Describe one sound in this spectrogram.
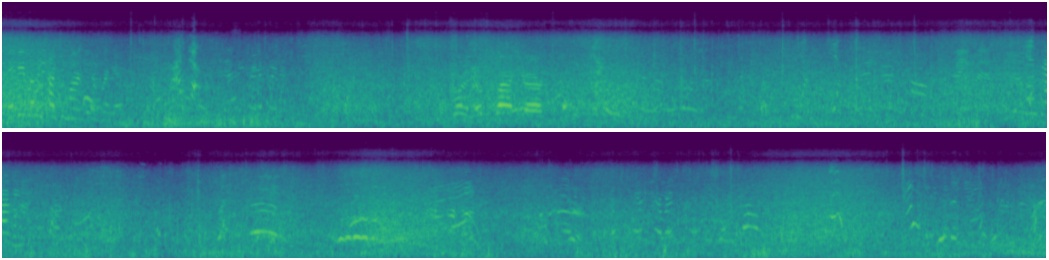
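Water laps and splashes around people wading outdoors.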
